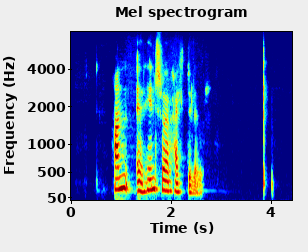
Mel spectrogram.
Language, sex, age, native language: Icelandic, other, 50-59, Icelandic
